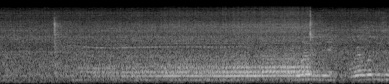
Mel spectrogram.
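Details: CVRT Striker hydraulic pump raising the ATGM launcher ram: motor runs with a wavering, droning whine that shifts pitch under load, strained and uneven; cause not clear.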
